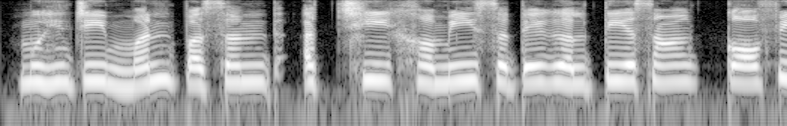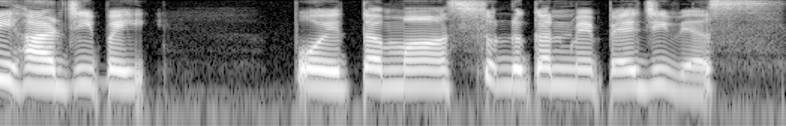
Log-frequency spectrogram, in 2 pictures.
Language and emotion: Sindhi, sad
